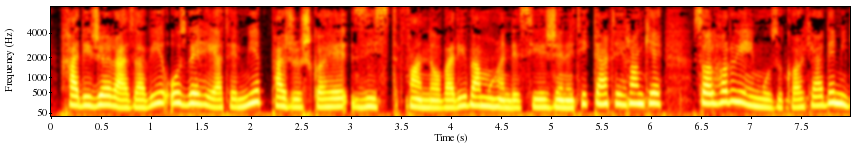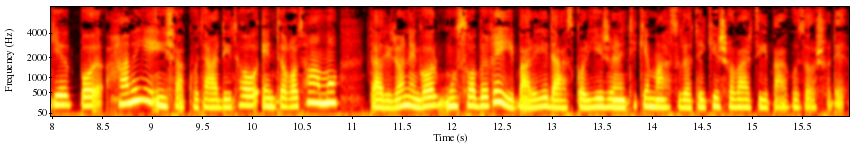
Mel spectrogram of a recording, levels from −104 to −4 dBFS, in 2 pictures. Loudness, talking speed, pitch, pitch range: -21 LUFS, 160 wpm, 190 Hz, 165-235 Hz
